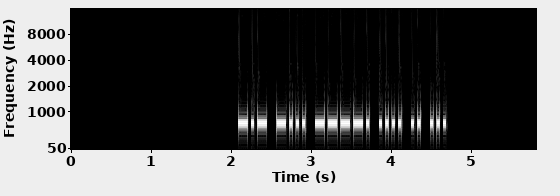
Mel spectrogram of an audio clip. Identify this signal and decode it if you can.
Morse code, heard as a keyed tone, about 32 wpm, 700 Hz. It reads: KB9HIS
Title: USA Call Signs - 6 Characters - Repeated 2x - 30wpm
